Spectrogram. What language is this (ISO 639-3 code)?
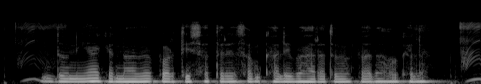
bho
